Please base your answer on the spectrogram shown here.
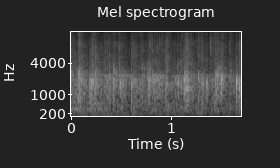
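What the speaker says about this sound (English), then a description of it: "Keep that applause going" An audience at a Climate Week panel on regenerative food systems keeps applauding, steady soft clapping from many hands at a distance with no talk over it.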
